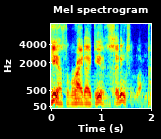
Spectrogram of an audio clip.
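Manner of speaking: sassy, muttered under the breath. Repeating what he said, the speaker imitates him muttering under his breath. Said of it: "under his breath".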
